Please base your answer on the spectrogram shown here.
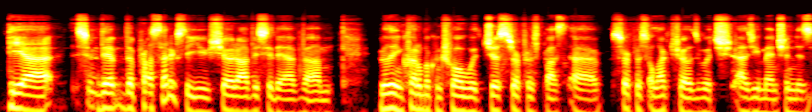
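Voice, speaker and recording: A man moderating a surgical webinar over a video call, asking questions haltingly with many fillers and restarts. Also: mid-range voice, fairly bright tone, no echo. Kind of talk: conversational Q&A.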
